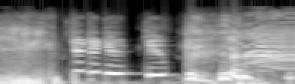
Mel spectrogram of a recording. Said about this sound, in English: Hey, watch this. You want to see something really cool? Check this out. Watch this one. I just downloaded a fart board.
